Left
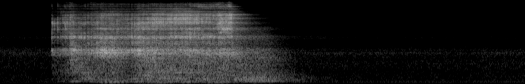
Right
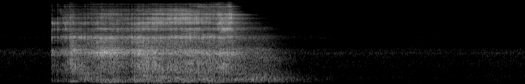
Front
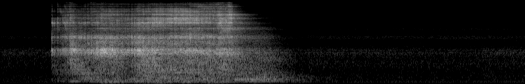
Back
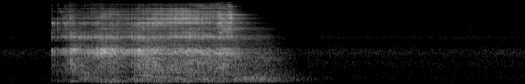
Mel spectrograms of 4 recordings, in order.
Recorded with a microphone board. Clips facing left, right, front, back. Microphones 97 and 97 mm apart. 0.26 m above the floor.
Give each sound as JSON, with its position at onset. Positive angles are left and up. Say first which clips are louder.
{"t": 0.5, "sound": "tearing paper", "louder": "right 2 dB, even", "azimuth_deg": -115, "distance_m": 0.6}
{"t": 2.3, "sound": "an explosion", "louder": "even, even", "azimuth_deg": 165, "distance_m": 2.5}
